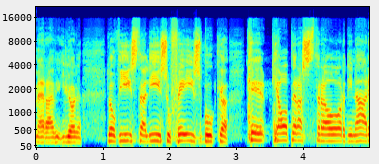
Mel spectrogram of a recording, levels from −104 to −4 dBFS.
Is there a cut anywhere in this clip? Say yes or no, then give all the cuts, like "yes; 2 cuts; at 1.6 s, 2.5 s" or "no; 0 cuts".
yes; 1 cut; at 3.5 s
